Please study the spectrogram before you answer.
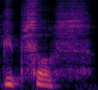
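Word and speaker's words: γύψ: La lettre Y porte en réalité mal son nom puisqu'elle se prononce u en grec ancien. On vient de voir gyps qui se prononce gups et de même pour les mots commençant par ra.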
